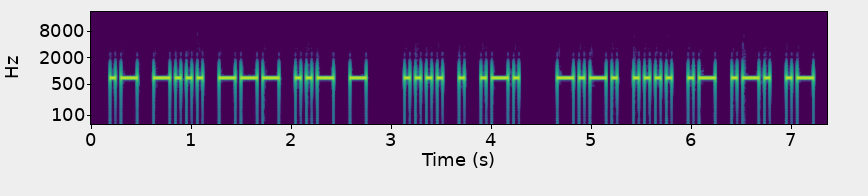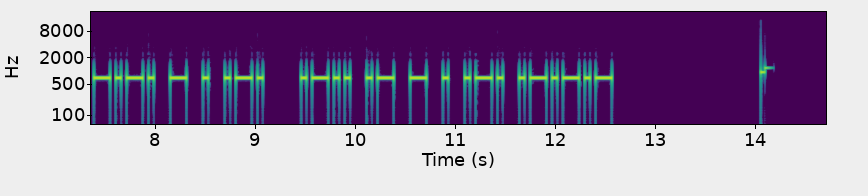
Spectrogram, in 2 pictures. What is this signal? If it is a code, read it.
Morse code, heard as a keyed tone, about 22 wpm, 700 Hz. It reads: ABOUT HER CHARACTER LATER.
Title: Sentences from Top 1200 Words 22wpm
